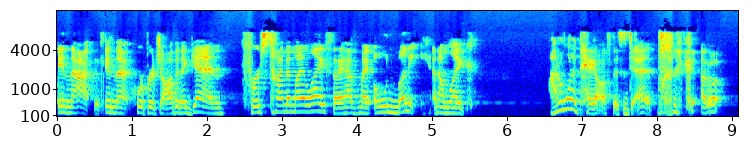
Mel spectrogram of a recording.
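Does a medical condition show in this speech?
No.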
